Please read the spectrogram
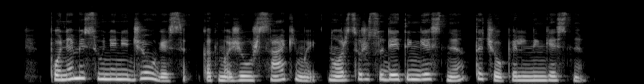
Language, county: Lithuanian, Kaunas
